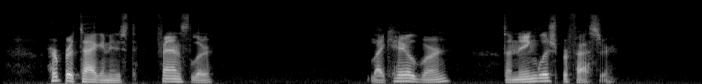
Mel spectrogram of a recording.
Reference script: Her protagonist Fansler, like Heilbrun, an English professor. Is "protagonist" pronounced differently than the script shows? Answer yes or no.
no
